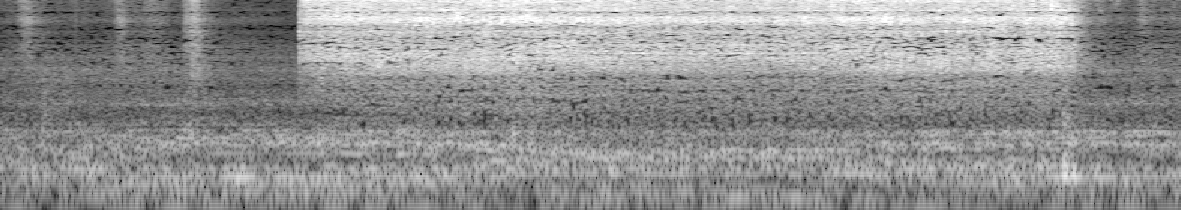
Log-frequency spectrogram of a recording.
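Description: Bathroom sink tap running: a stream of water from a chrome single-lever basin mixer splashing into the ceramic washbasin's drain, a steady hiss that starts suddenly about two and a half seconds in and is shut off suddenly near the end.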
